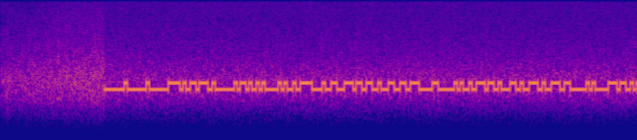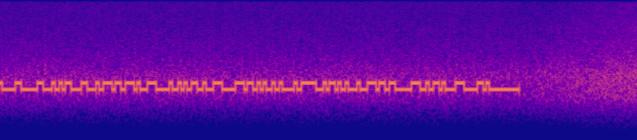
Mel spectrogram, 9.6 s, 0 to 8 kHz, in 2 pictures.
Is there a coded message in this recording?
Yes: RTTY (45.45 baud, 170 Hz shift) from 0.8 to 8.7 s, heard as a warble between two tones, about 1180 Hz centre, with radio static and a narrow filter. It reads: DXFOW PIMVF UAAVX XVCBC HMJPM FKTDQ VNGMG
